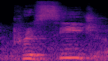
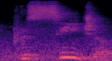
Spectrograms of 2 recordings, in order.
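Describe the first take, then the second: First: The stress is on the first syllable. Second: The stress is on the second syllable. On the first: The speaker calls it wrong. "like when I'm stressing the pro, but that's not correct" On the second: The speaker calls it right. "So that's the C is stressed"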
